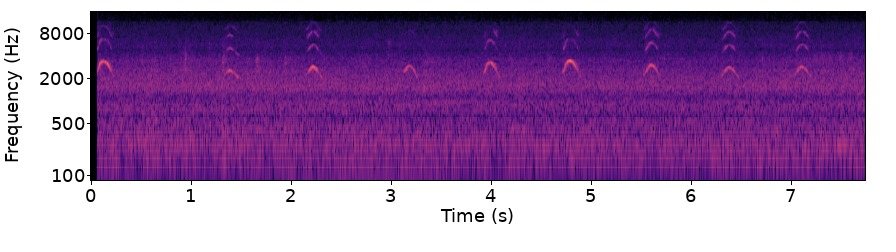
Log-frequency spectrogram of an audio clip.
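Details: Peregrine falcon in Brussels, Belgium, recorded on 8 April 2016 in the afternoon; clear arched, slightly nasal notes, single or in pairs, at irregular intervals against a steady low urban hum.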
